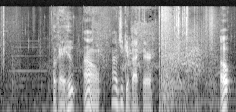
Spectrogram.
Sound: boom

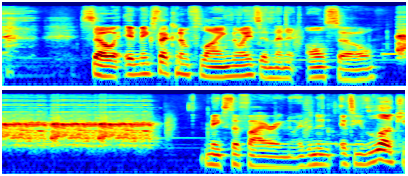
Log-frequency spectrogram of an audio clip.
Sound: firing noises

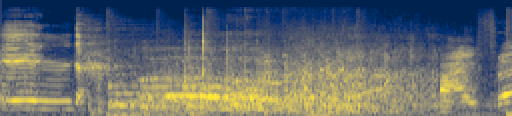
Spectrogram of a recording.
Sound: groaning

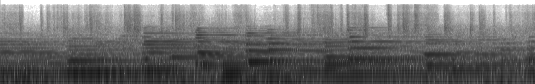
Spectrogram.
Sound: sandy footsteps

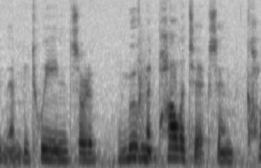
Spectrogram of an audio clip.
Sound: none

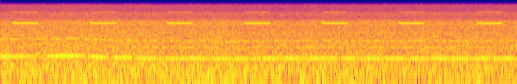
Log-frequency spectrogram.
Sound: low voltage warnings

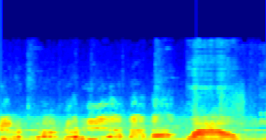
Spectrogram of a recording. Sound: yells Excitedly

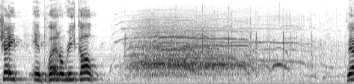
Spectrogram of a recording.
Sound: cheers

